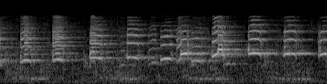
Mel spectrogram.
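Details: A red-legged seriema in a house's corral gives a fast series of loud, nasal yelps, about three per second, climbing slightly in pitch midway through.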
